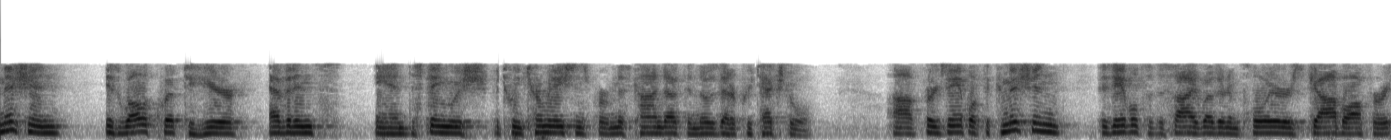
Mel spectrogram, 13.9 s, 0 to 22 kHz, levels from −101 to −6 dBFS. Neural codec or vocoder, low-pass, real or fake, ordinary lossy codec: none; 7.2 kHz; real; AAC, 16 kbps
